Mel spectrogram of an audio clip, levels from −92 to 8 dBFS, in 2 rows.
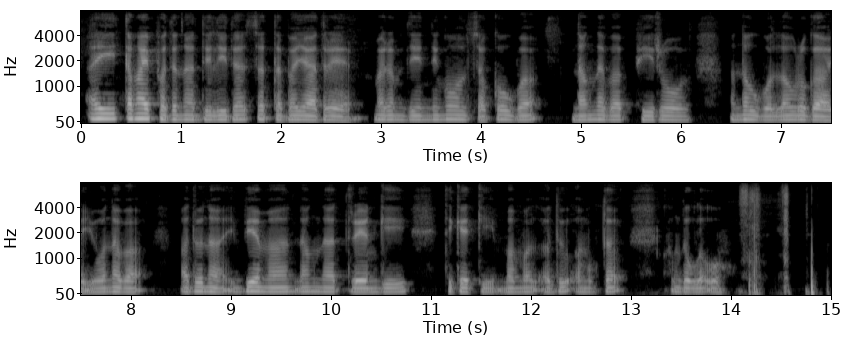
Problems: none marked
